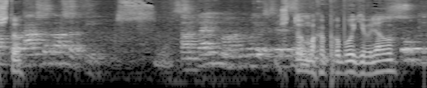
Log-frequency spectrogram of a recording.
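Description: An elderly man speaks calmly and expressively into a nearby microphone.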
